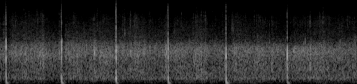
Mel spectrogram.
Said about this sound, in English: This year, we gave a little over $34,000 to missions, and I think that deserves a round of applause because that's important.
